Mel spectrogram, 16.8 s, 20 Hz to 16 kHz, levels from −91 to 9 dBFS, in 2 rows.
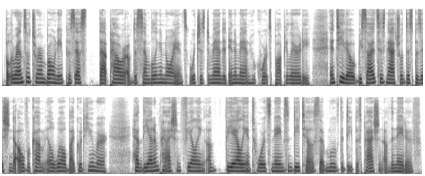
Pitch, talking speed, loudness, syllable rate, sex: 160 Hz, 180 wpm, -21 LUFS, 6.1 syllables/s, female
